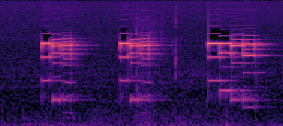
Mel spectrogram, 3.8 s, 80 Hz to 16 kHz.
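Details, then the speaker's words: Delkim Txi-D v2 bite alarm receiver, menu 2 pairing setup, button 3 held for memory clear: three short high-pitched chirps about a second apart, the last longer, confirming paired-alarm memory cleared. "So that clears the memory."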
